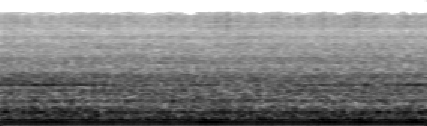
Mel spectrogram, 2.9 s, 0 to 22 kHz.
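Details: Honda EU3000is inverter generator after a Nashfuel propane/LP conversion kit install: steady, even run with a fine regular pulse and no misses or hunting; running healthy.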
